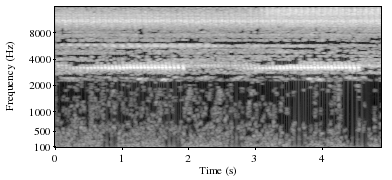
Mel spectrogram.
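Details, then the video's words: Countryside crickets chirping at night, a continuous high insect hiss beneath two pulsed trill phrases, each lasting about two seconds with a short break between them. "시골 밤벌레 소리, 귀뚜라미 소리"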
